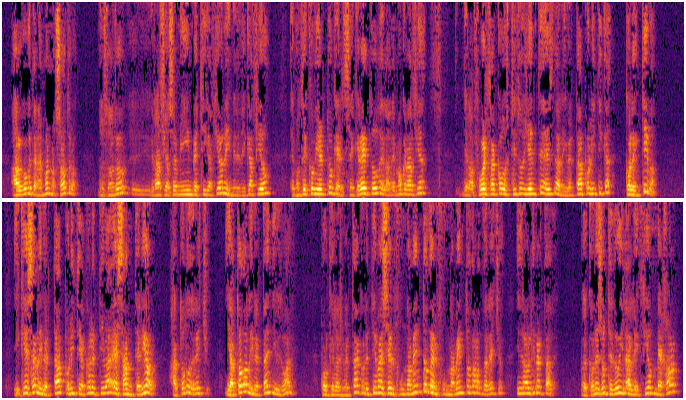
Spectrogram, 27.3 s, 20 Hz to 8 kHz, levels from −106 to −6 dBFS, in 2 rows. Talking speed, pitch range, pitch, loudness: 150 wpm, 180-230 Hz, 205 Hz, -18 LUFS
